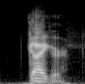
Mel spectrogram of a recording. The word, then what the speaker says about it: Giger: him sorry Giger Giger does it say how to pronounce his name on here Gyer according to Wikipedia how well you can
